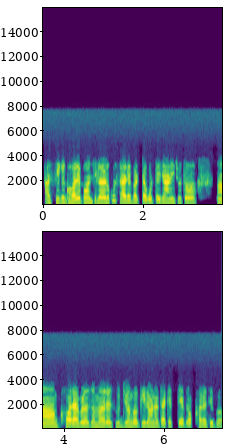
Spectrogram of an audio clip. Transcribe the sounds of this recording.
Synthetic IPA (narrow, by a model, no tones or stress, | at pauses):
əsikeɡʱɔɾepɔɦɔ̃nt͡ʃileɭukusaɽebʱəʈːaɡoʈʰːed͡ʒaɽ̃it͡ʃʰũt̪ɔ | kʰɔɾaɾbɔɭɔs̬ɔmɔjɾesud͡ʒɔŋɡɔkiɾɔɳɔʈaket̪ːepɾɔkʰːɔɾɔt̪ʰibɔ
